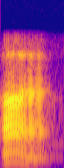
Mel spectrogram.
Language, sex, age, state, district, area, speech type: Sanskrit, male, 45-60, Telangana, Karimnagar, urban, conversation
